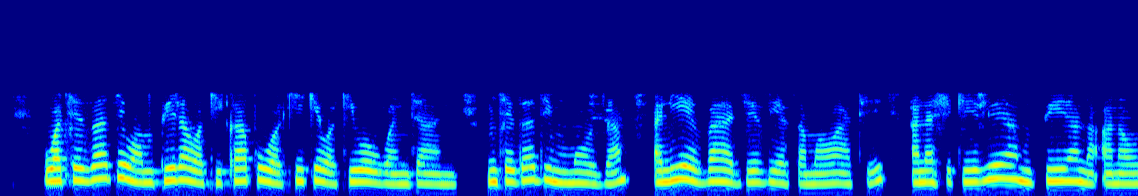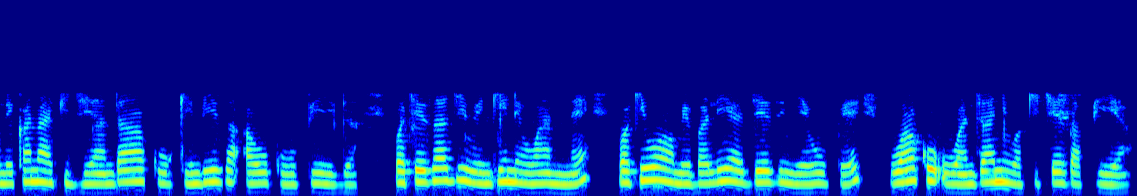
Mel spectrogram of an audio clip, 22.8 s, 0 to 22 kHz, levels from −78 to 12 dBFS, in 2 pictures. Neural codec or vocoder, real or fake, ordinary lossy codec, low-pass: none; real; Opus, 32 kbps; 3.6 kHz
